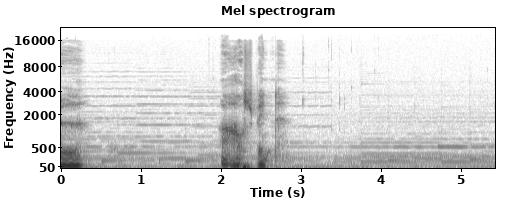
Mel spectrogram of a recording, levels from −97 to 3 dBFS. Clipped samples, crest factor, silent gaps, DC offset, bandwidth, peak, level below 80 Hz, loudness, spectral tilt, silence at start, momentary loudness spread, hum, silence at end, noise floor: under 0.1%; 20 dB; none; under 0.1%; 16 kHz; -12 dBFS; -34 dBFS; -30 LUFS; -6 dB/octave; 0 s; 26 LU; none; 2.65 s; -53 dBFS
